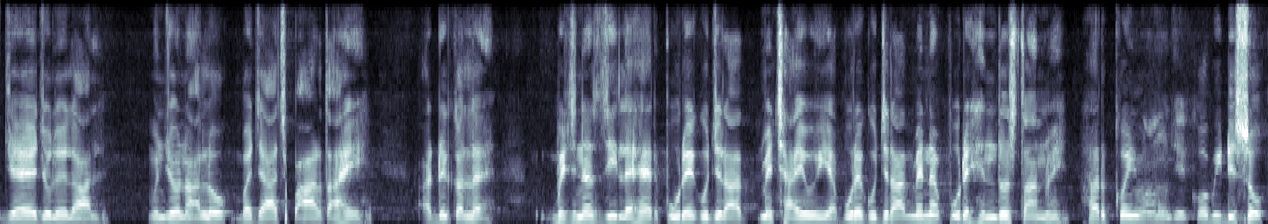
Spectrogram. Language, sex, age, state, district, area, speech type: Sindhi, male, 18-30, Gujarat, Surat, urban, spontaneous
